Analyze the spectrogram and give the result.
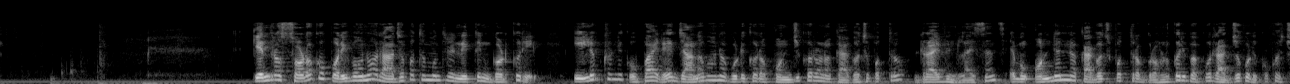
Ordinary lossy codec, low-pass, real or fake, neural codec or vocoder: MP3, 48 kbps; 7.2 kHz; real; none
